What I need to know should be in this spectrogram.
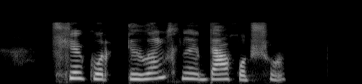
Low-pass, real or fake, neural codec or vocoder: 7.2 kHz; fake; codec, 16 kHz, 1 kbps, FreqCodec, larger model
